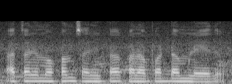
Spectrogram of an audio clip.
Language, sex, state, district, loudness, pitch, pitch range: Telugu, male, Telangana, Hyderabad, -14 LUFS, 140 Hz, 140-145 Hz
